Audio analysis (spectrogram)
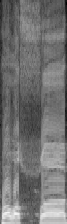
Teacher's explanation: ووصى صاد مستعلیہ ہے، پر پڑھا جائے گا، اس کے اوپر کھڑی زبر بھی ہے، ایک الف کے برابر کھینچ کر پڑھیں گے۔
